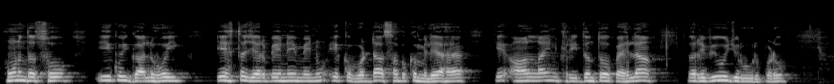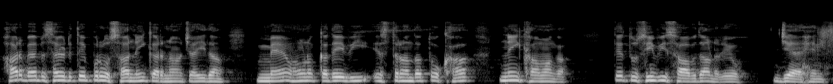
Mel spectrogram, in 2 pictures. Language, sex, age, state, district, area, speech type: Punjabi, male, 60+, Punjab, Ludhiana, urban, spontaneous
